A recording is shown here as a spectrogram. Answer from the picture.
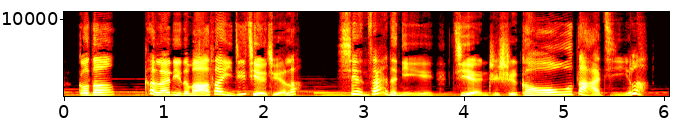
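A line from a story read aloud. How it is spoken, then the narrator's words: Joking. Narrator (Chinese): 托马斯开玩笑地说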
